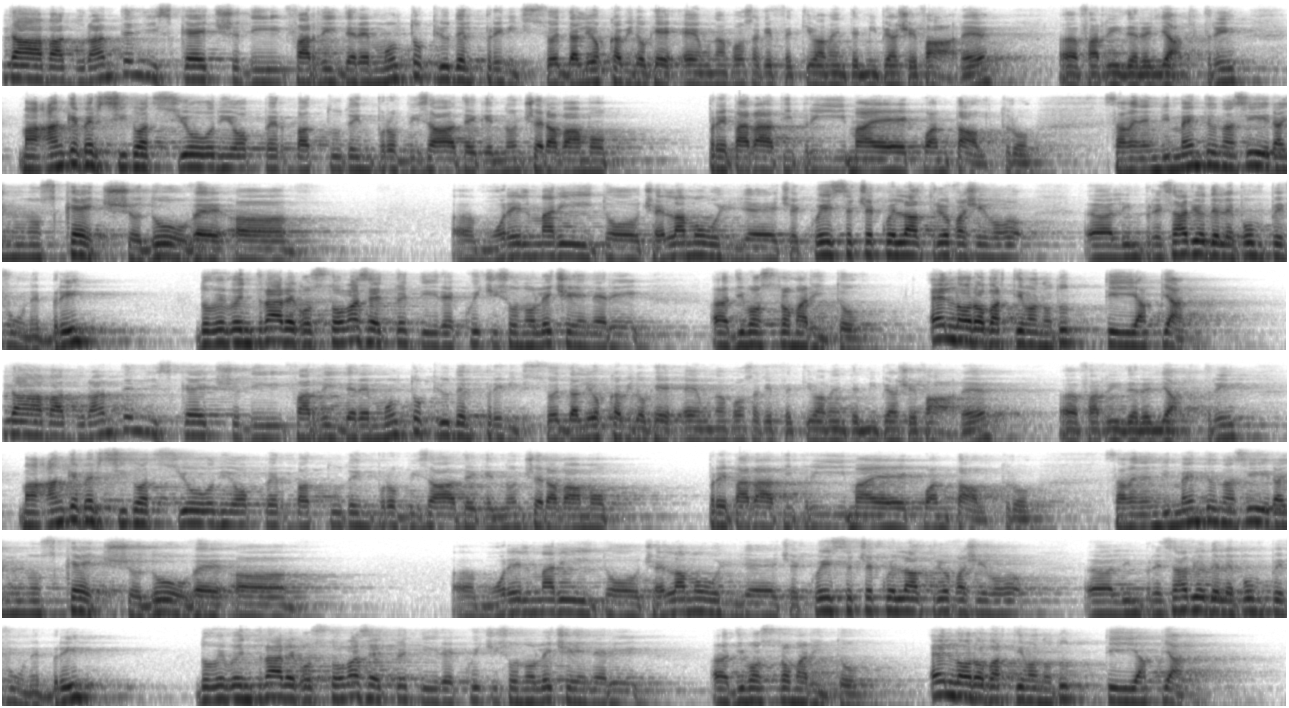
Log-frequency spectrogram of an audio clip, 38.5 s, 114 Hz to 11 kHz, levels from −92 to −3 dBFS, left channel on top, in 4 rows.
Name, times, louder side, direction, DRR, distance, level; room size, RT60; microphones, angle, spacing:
voice 1, 0.0-7.4 7.9-9.3 9.8-14.2 14.9-17.4 18.0-21.5 22.6-27.0 27.4-29.6 30.4-33.7 34.2-35.4 35.9-37.8, left 2 dB, 45° left, 9 dB, 1.3 m, -22 dB
20.5 x 18.5 x 7.7 m, 1.2 s
head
